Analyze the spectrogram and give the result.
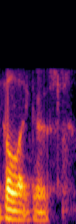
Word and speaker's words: Gallegos: Renee Gallegos.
